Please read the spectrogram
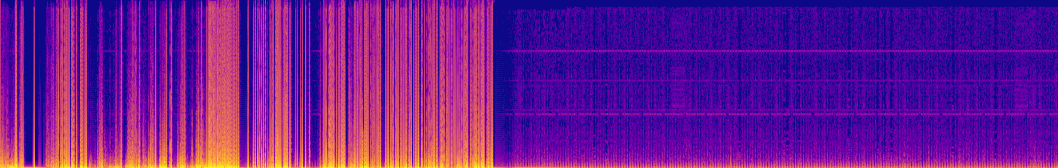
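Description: Rally car at speed on a snowy stage, recorded in-car with an overloaded microphone: a harsh, distorted noisy roar with brief dropouts. About six seconds in it cuts off suddenly to a low steady electrical hum.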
